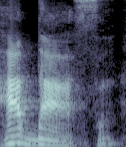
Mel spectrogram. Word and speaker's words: Hadassa: nos filhos por exemplo Hadassa aí começa com h não é verdade aí esse H tem som de R né Radassa então cuidado com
